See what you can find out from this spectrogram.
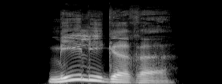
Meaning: inflection of mehlig: 1. strong/mixed nominative/accusative feminine singular comparative degree 2. strong nominative/accusative plural comparative degree
- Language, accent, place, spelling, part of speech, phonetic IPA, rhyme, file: German, Germany, Berlin, mehligere, adjective, [ˈmeːlɪɡəʁə], -eːlɪɡəʁə, De-mehligere.ogg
